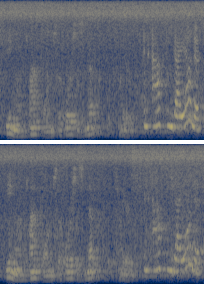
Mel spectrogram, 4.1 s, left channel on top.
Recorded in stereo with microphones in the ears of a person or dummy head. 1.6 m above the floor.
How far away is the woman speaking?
About 1.5 m.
